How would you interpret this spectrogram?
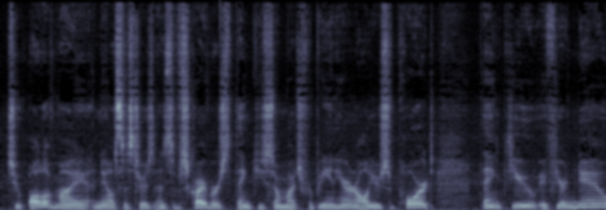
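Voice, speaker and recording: Gravelly, slow-talking woman vlogger with a cold. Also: mid-range voice. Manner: effusive, thankful, chatty. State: congested from a cold. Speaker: nail channel host. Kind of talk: sponsored unboxing vlog. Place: home nail studio, table top.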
